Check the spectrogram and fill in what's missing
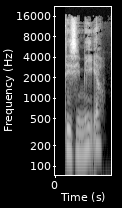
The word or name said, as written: decimere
